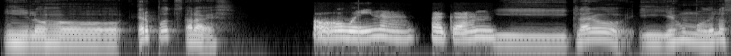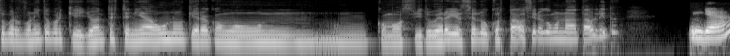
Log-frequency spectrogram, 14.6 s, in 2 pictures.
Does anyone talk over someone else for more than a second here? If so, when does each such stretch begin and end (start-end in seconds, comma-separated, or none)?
none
